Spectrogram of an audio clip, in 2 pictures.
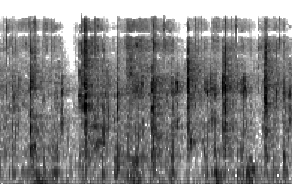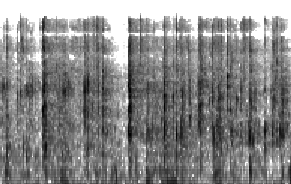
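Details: Pit Bulls gnawing a raw beef trimmed chunk, quail egg and duck wing combo, BARF-style, filmed close as ASMR; scattered loud wet bites and crunches separated by brief quieter gaps, some lip-smacking.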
